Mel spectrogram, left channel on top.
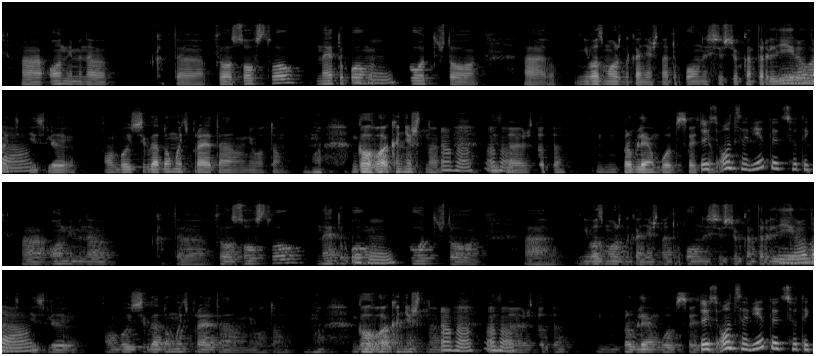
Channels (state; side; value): normal; both; correlation 0.77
